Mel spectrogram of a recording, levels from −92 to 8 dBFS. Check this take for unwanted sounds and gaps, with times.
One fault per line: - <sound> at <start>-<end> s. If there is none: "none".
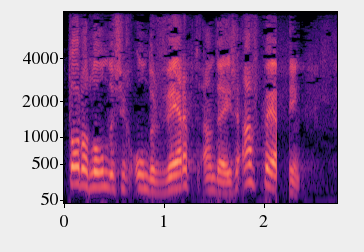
- dropout at 2.1-2.3 s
